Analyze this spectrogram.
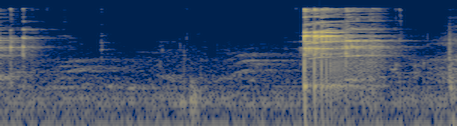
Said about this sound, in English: Did you hear my metal straw? Because I am a beautiful queen that cares about the environment.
